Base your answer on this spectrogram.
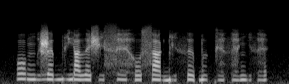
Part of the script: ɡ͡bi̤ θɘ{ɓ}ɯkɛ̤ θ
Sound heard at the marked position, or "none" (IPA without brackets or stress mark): ɓ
